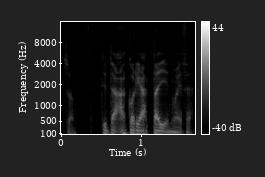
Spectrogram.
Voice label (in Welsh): "agoriadau", Welsh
